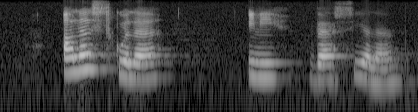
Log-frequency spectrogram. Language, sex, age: Afrikaans, female, 19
